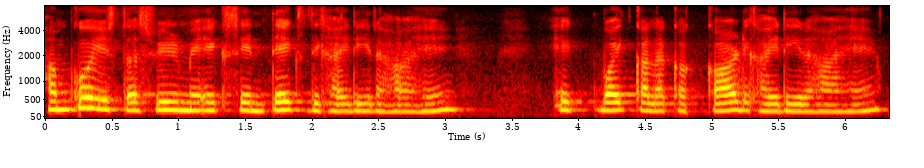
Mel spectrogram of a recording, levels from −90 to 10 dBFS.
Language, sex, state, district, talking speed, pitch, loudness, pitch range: Hindi, female, Arunachal Pradesh, Lower Dibang Valley, 180 wpm, 210 Hz, -18 LUFS, 195-225 Hz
